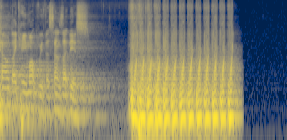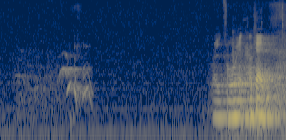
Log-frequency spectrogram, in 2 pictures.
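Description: A young man announces energetically through a microphone and loudspeakers in a large echoing hall.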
